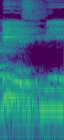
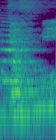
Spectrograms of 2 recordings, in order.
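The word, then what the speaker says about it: بسم: ഹംസത്തുൽ വസൂൽ എന്ന് പറയുന്നത് ബിസ്മി എന്ന് എഴുതുമ്പോൾ ബി പ്ലസ് ഇസ്മ് എന്നതിന്റെ ഇസ്മിന്റെ ആദ്യത്തെ ഹംസ ഹംസത്തുൽ വസൂൽ അതുകൊണ്ടാണ് ബി ഇസ്മി എന്ന് പറയാതെ ബിസ്മി എന്ന് പറയുന്നത് അതേപോലെ തന്നെ ഒരുപാടുണ്ട് അൽഹംദുലില്ലാഹ്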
